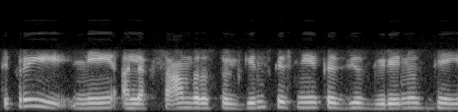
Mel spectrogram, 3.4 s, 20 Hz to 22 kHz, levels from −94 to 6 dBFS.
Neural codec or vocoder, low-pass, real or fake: none; 14.4 kHz; real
